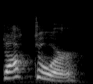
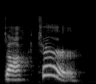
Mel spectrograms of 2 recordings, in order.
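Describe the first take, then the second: First: "Doctor" as DOK-TOR, with a full "or"; "Doctor" sounded out with OR in the second syllable; trying "or". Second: "doctor" as DOK-ter; second syllable of "doctor" reduced to "ter"; switched to "er". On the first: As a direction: say "Doctor" ending like "tore". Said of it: "then try it". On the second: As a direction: say "doctor" with an "er" ending. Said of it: "switch it and do the E R". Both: Shown as a demonstration.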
